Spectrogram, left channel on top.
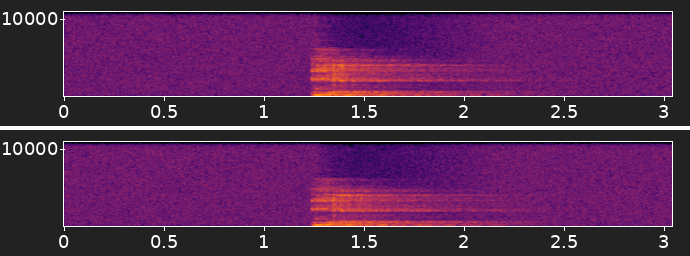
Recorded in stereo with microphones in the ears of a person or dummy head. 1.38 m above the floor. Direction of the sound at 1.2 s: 20° left (ahead or behind).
